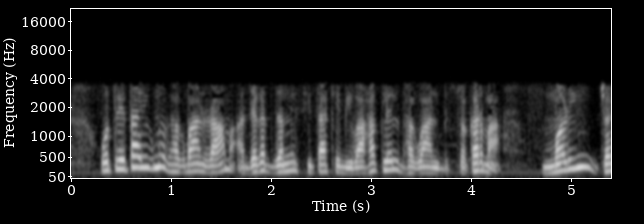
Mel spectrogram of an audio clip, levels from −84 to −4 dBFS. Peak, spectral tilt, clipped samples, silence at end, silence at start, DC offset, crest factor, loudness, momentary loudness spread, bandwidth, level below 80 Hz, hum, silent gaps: -8 dBFS; -10 dB/octave; under 0.1%; 0 s; 0.05 s; under 0.1%; 16 dB; -25 LUFS; 7 LU; 3.8 kHz; -72 dBFS; none; none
